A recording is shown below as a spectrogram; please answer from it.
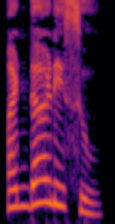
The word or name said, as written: ಅಡ್ಡಾಡಿಸು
